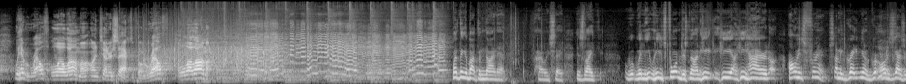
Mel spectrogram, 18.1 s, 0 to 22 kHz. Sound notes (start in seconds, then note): 2.6 audience applauds; 3.4 upbeat saxophone music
